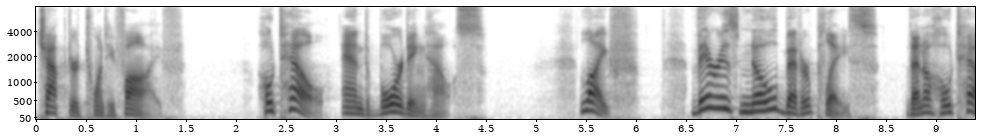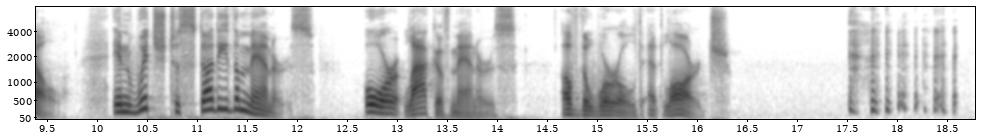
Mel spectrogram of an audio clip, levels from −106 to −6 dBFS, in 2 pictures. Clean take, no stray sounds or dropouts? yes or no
no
